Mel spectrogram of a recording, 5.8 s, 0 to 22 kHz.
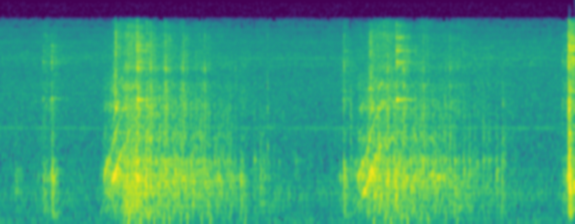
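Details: Craftsman 6 hp big-wheel front-drive self-propelled mower: catches in sputtering bursts about every two and a half seconds, then dies back, running really rich; owner suspects carburetor, spark plug or flywheel key.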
